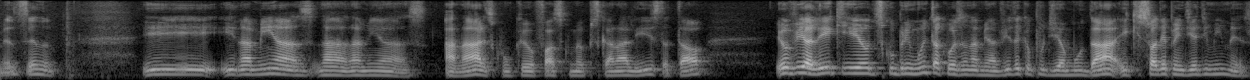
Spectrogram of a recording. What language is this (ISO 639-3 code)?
por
